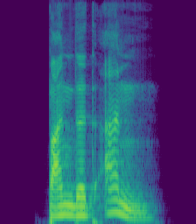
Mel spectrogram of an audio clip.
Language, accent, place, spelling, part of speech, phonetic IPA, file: German, Germany, Berlin, bandet an, verb, [ˌbandət ˈan], De-bandet an.ogg
- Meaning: second-person plural preterite of anbinden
